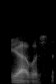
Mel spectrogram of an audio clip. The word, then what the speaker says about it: Yahweh: Yahweh, the proper pronunciation of the name of Eloah, God, as directed in his Torah teaching regarding his Haya existence and our Shalom restoration. If you can say Eloah, Torah, Shalom, and Haya, then you can pronounce God's name.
